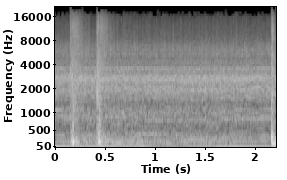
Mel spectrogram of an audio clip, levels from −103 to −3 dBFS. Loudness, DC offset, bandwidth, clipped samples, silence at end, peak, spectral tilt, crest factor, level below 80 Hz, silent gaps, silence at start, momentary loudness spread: -24 LUFS; under 0.1%; 20 kHz; under 0.1%; 0 s; -4 dBFS; -3 dB/octave; 22 dB; -36 dBFS; none; 0 s; 4 LU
